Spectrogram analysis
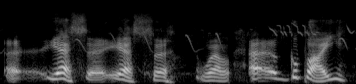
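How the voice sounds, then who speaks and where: A woman's voice: medium pitch, sing-song, takes it slowly, creaky, heavily acted. A woman acting a kindly but evasive, hesitant village woman in a home-recorded audio play. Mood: flustered, evasive. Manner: hesitant, faltering. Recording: home recording on personal device, faint noise.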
